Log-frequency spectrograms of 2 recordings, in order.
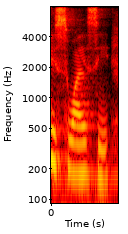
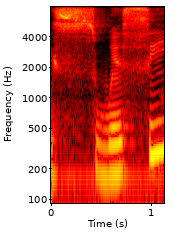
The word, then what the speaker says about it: SWICY: UNIS put out I want to say Swicy, but it's technically Swissy. Right, they don't even say Swiss. They just say Swiss. The Y is silent. Swiss.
